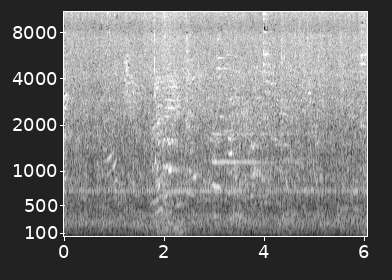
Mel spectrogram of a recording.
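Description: Background voices and chatter over steadily running, splashing water from a water-play table and its overhead pouring stream.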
